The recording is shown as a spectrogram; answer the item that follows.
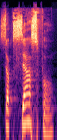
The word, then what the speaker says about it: successful: 뜻이 되겠습니다 이번 표현은 successful successful successful이라고 발음하시면 되겠고요 이때 강세는 가운데 있는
